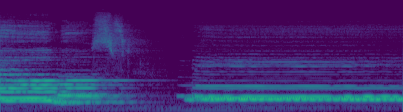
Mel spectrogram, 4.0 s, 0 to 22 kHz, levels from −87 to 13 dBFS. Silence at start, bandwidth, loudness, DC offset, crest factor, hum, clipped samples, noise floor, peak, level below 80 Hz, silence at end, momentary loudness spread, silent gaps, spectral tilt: 0 s; 13 kHz; -31 LUFS; under 0.1%; 14 dB; none; under 0.1%; -59 dBFS; -18 dBFS; -74 dBFS; 0 s; 13 LU; none; -4.5 dB/octave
